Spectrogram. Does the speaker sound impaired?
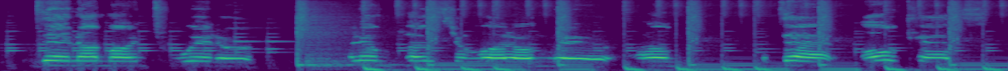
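Yes: cerebral palsy; uses walker at school since about fourth grade.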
